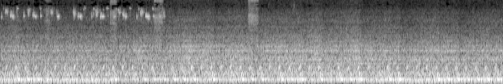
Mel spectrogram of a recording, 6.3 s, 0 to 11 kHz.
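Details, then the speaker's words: Warm Ford 4.6 modular V8 idles unevenly with a misfire while a high, chirping serpentine belt squeal repeats about twice a second, then fades after greasy lubricant is sprayed on the belt; belt needs replacing. "now if your belt was making that squeaking noise I don't recommend just keep doing that it's your belt so just go ahead and replace it"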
